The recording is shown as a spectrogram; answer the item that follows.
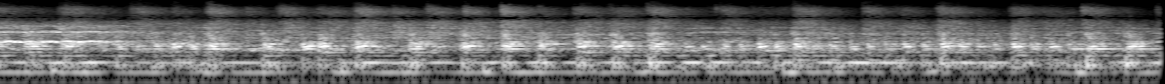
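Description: Temple procession music: drums and percussion beating a steady rhythm under a melody of held notes.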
